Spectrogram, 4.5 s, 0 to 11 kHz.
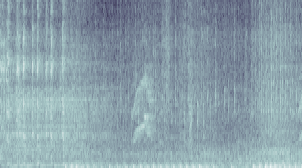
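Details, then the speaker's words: Startup of a 2017 Smash 115 with a noisy engine: rough, heavy uneven thumping about ten a second, surging, strong vibration, "like something fighting inside"; crankshaft misalignment, engine to be removed for a refresh. "parang k na rin toang may nagkakalaban sa loob oh masyadong ma- vibrate na boss"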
